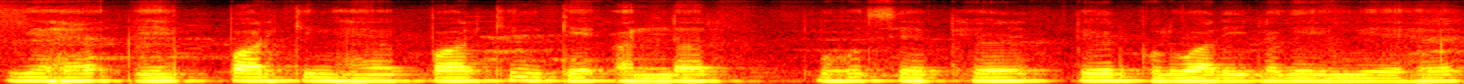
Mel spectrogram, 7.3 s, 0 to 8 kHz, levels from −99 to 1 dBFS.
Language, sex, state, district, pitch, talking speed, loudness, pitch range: Hindi, male, Uttar Pradesh, Saharanpur, 125 Hz, 125 wpm, -16 LUFS, 120-130 Hz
